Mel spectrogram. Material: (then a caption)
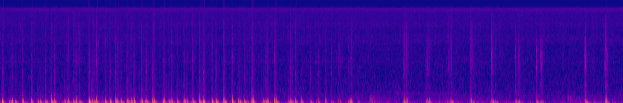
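Cork. A round, flat, tan cork coaster, thin and solid, is tapped and scratched with fingertips and nails close to the microphone. A fast, uneven run of dull, low, deep thumps gives way to sparser taps with faint brighter clicks, each sound dying away almost instantly.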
